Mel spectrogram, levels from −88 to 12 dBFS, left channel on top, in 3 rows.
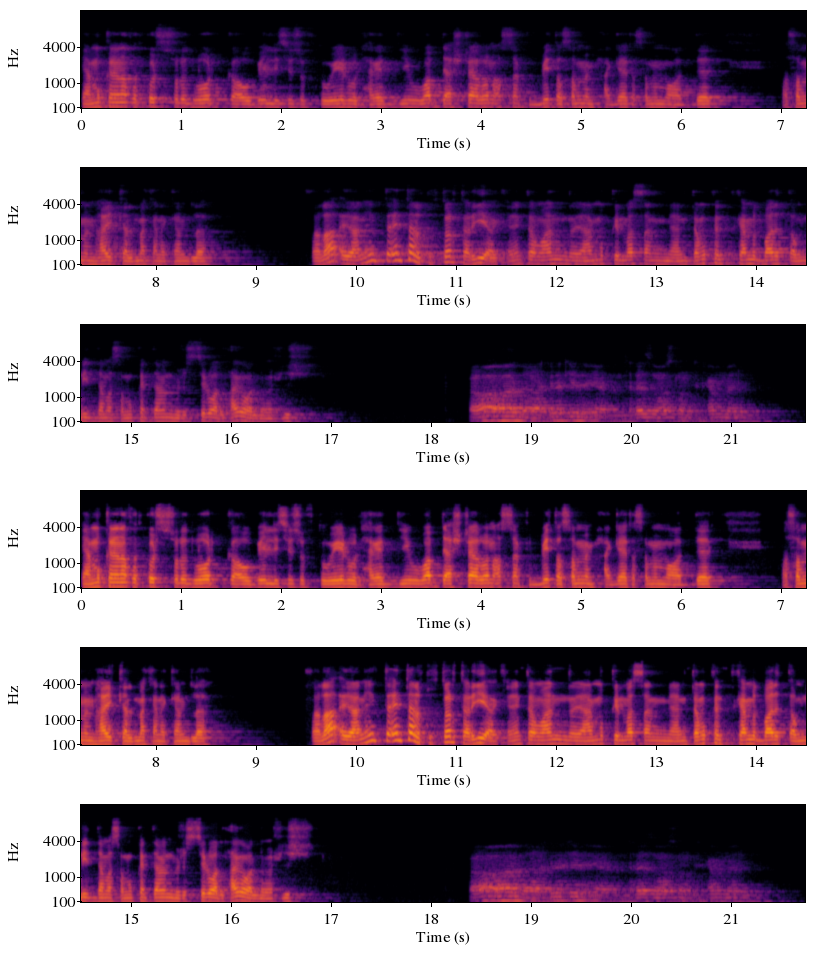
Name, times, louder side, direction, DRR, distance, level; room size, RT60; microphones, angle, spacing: voice 1, 0.0-6.3 7.0-8.5 9.6-16.8, right 7 dB, 80° right, 19 dB, 0.4 m, -23 dB
voice 2, 18.4-21.2, left 2 dB, 75° left, 1 dB, 2.4 m, -34 dB
12.0 x 7.0 x 5.9 m, 0.95 s
head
